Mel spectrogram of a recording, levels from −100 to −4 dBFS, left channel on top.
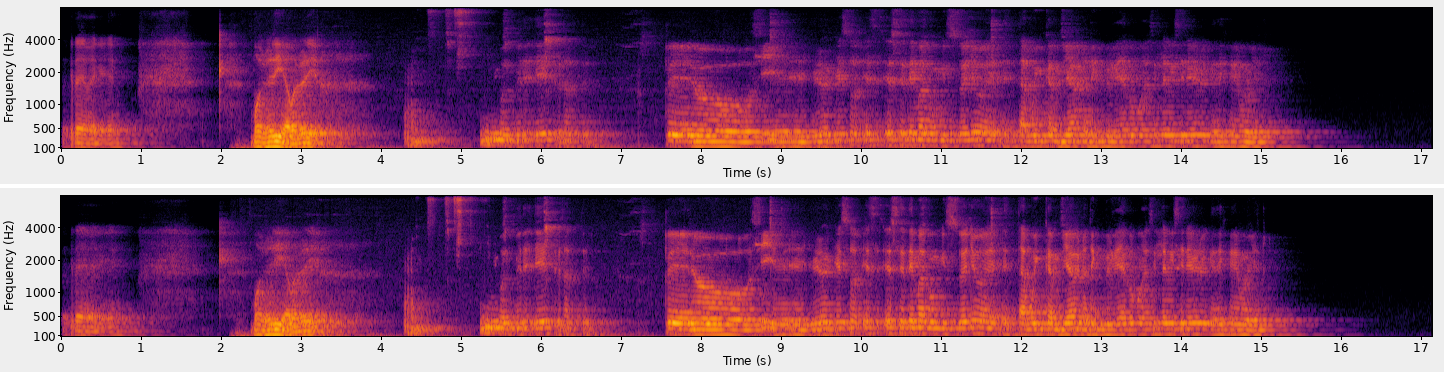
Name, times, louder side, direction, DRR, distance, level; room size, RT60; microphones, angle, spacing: voice 1, 0.1-1.6 2.1-3.7, left 3 dB, 40° left, 5 dB, 0.4 m, -29 dB
sound 1, 2.1-12.8, equal, 30° right, 0.5 m, -38 dB
voice 2, 4.9-6.7 7.5-15.1, right 1 dB, 80° right, 6 dB, 0.6 m, -31 dB
7.5 x 2.5 x 5.2 m, 1.3 s
head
